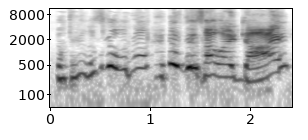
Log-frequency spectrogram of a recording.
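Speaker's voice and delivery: thinking he'd die at the event, high mock alarm; mock terror. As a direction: panic in a squeaky voice. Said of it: "I'm like".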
